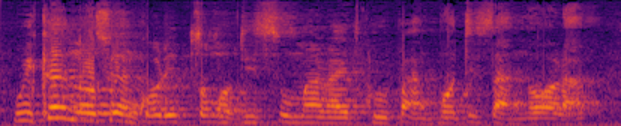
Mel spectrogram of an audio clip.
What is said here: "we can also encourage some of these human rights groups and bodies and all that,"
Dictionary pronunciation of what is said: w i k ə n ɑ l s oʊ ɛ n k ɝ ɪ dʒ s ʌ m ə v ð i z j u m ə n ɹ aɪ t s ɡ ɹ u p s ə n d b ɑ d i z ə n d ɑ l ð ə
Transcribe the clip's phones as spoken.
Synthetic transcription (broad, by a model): w i k ə n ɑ s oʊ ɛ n k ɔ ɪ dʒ s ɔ m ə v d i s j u m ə n ɹ aɪ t ɡ ɹ u p ə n b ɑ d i s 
